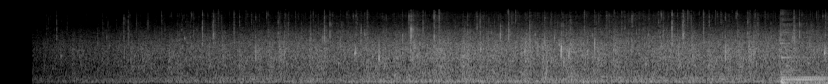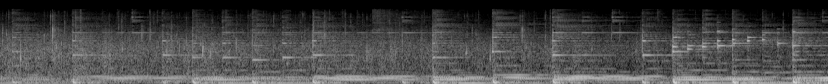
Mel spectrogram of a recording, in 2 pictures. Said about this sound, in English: It's raining, it's raining, come out and let's play. Oh, what a rainy day.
